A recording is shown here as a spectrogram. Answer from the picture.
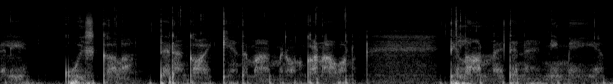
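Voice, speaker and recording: A man whispers at a very slow pace with long, frequent pauses over noticeable background noise. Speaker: ASMR creator. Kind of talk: ASMR whisper talk to viewers. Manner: whispered.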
